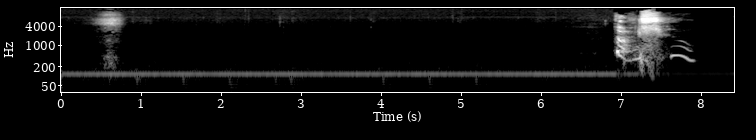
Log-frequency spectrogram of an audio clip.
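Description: Two sneezes over a steady low hum: a soft one first, then a loud explosive sneeze with a voiced tail.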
